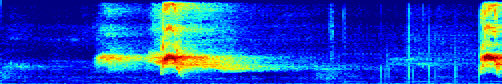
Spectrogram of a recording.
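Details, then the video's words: Red-whiskered bulbul, wild-caught, in morning competitive song: one bright, slurred warbled phrase sweeping down from a strong accented note, a few soft clicks, then the sharp start of another phrase. "Kích chào mào bổi hót đấu " luyện giọng chào mào hót buổi sáng kích chim hót đấu căng lửa"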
